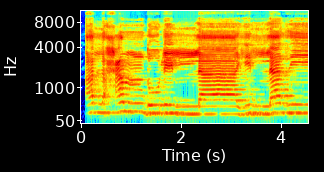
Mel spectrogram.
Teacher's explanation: لفظ اللہ کے لام کو باریک ادا کیا جائے گا کیونکہ اس سے پہلے والے حرف کے نیچے زیر ہے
